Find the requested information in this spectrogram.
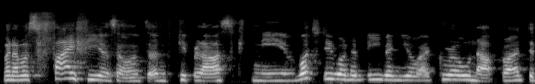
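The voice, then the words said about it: Speaks with a foreign accent. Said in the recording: “my accent”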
